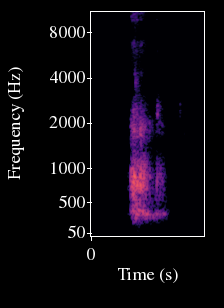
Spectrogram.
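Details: Cavalier King Charles Spaniel puppies playing with each other and exploring indoors during potty training; one short, rough growling yelp lasting about half a second, then silence.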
